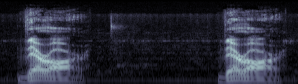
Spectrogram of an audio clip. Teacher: notice how the r sounds blend together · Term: link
